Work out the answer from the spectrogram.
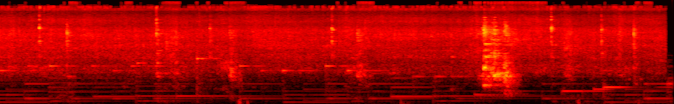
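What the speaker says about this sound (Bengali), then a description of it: "ঢাকনা খুলে আবারও আমি ভালো করে কষিয়ে নিচ্ছি" A pumpkin, potato and drumstick curry is stirred in a pan, soft sizzling under repeated scraping and clinks of a spoon, with one louder metallic scrape midway; background music plays throughout.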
